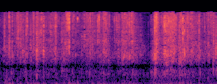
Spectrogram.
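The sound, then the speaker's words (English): Aluminium foil being crumpled and shaped into a little creature: a soft, continuous crinkling rustle with a few sharper crackles, quiet and alone. “I've got some foil here. And if I decide to make this foil into a little creature,”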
